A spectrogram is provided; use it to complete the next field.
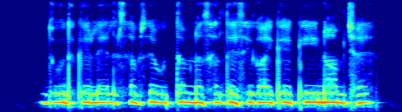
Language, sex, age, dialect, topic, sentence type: Maithili, male, 18-24, Bajjika, agriculture, question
